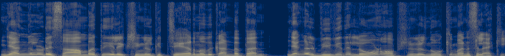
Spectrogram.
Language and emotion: Malayalam, happy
